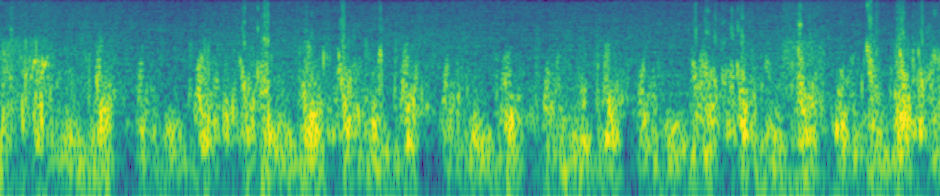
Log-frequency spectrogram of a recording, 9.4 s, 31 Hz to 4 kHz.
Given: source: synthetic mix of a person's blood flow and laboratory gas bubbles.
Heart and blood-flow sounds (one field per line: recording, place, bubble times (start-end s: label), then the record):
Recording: Doppler ultrasound of blood flow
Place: precordium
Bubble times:
0.00-0.55 s: bubbles
1.98-2.75 s: bubbles
2.99-3.85 s: bubbles
6.90-7.58 s: bubbles
7.64-7.72 s: bubbles
7.81-8.25 s: bubbles
8.28-8.42 s: bubbles
8.57-8.82 s: bubbles
8.90-9.41 s: bubbles
From the record:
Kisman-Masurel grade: 333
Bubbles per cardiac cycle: rolling drumbeat, 9 or more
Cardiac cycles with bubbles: 50 to 99%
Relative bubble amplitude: loud (0.450 to 0.775)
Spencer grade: 3 (all of the cardiac periods contain showers or single bubble signals, but not dominating or overriding the cardiac motion signals)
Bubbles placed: anywhere in the cardiac cycle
